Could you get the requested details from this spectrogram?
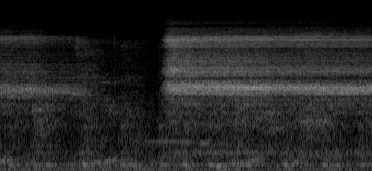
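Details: Google Home Mini, set up months earlier and left unused, in a quiet room suddenly starts a steady high hiss with a faint breathy texture; spurious hissing glitch, cause unknown.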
